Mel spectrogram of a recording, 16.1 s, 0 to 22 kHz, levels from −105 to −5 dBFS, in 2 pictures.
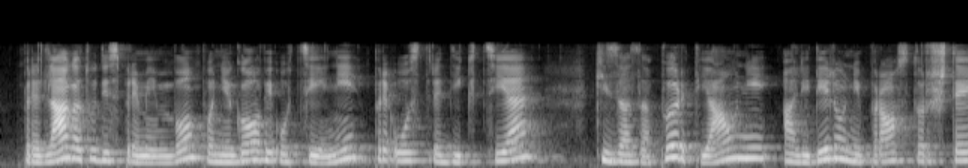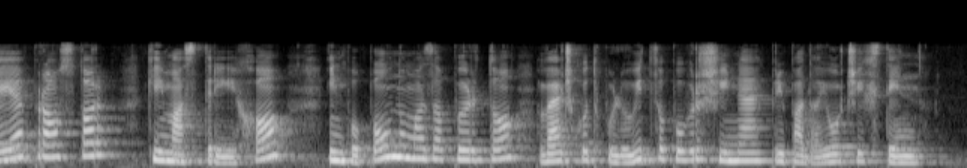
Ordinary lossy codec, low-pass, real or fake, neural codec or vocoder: MP3, 96 kbps; 7.2 kHz; real; none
